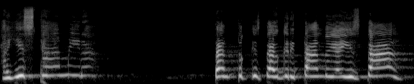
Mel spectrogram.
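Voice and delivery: high, sharp scolding mother; mock exasperated mother. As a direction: scold the son like a fed-up mom. (madre exasperada, voz aguda y regañona)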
